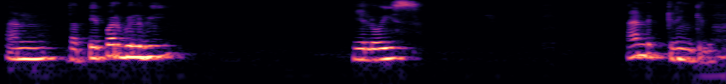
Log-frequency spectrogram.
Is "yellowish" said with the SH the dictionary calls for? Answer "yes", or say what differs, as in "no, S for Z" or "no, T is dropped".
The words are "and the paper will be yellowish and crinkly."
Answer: no, S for SH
